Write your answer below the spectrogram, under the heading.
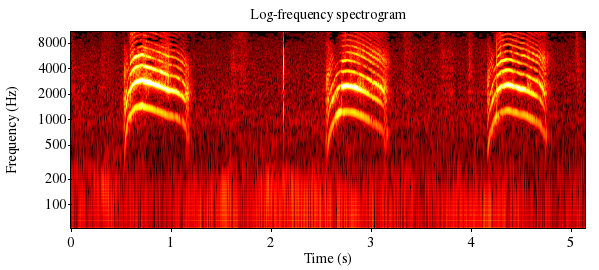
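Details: Maine Coon kitten aged four days at a cattery in Tokyo, crying three clear, high-pitched mews about every two seconds, each arched and tapering downward, in an otherwise quiet room.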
